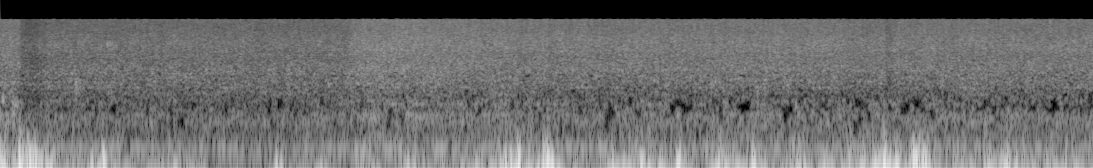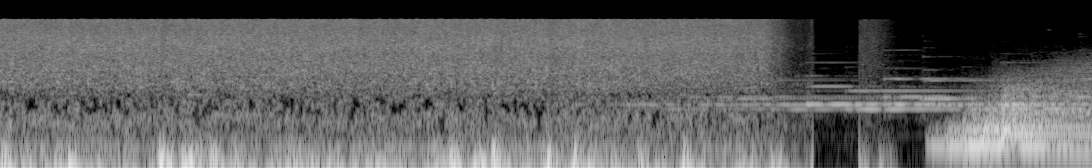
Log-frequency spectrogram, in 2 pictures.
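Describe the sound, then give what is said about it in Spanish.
Steady, dense hiss of heavy rain pouring down, loud and continuous for about nineteen seconds before cutting off abruptly, followed by a brief tonal sound at the end. “Qué curioso, se oye perfectamente la lluvia, ¿eh?”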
